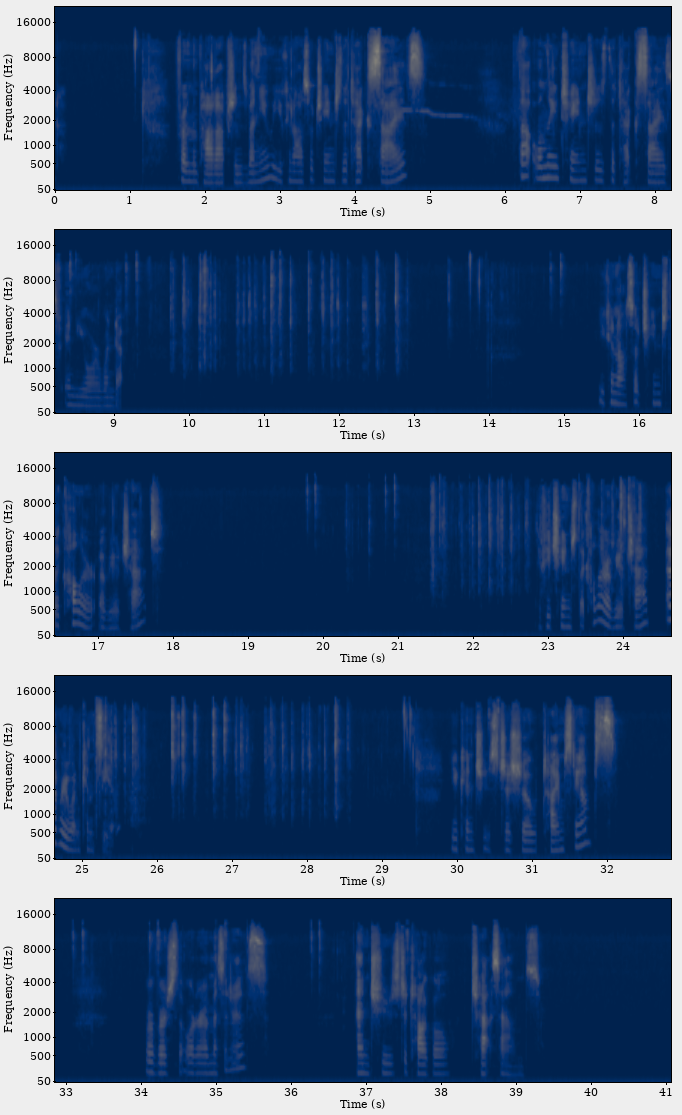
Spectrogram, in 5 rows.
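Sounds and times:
steady low hum: 0.0s - 41.0s
computer keyboard typing: 9.1s - 13.0s, 19.8s - 28.7s.

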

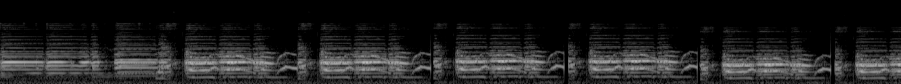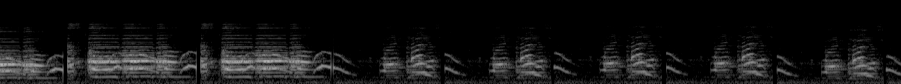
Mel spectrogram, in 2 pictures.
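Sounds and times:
characters singing over music: 1.3s - 12.4s.

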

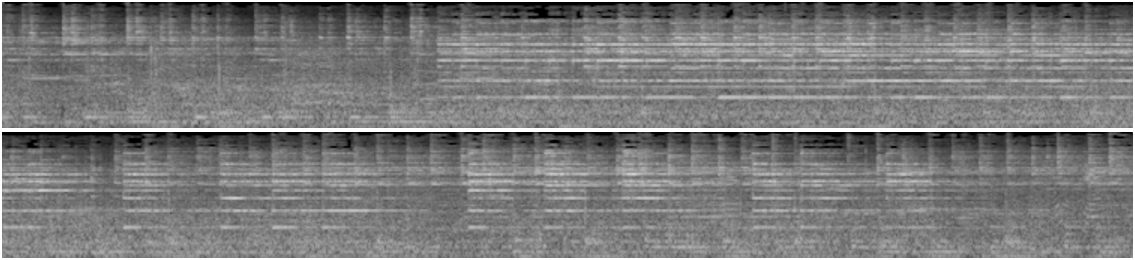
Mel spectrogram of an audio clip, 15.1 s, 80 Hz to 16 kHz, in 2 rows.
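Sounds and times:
street band music: 0.0s - 15.0s.

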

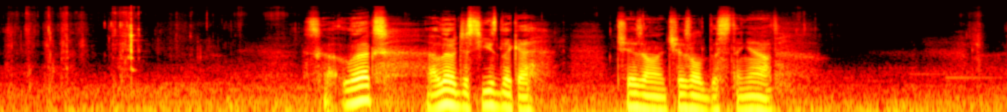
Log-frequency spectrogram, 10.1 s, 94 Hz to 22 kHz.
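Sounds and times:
clicks and crunches of handling: 0.0s - 2.1s
low steady rumble: 0.0s - 10.0s.

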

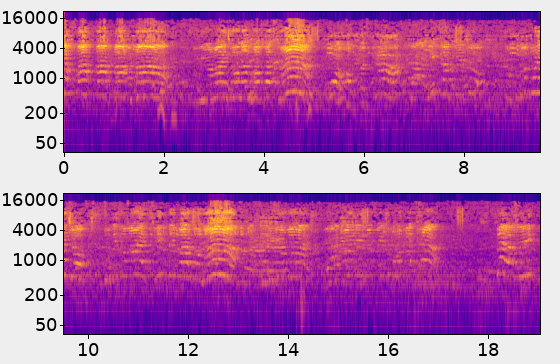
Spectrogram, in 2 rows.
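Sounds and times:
audience chatter: 0.0s - 19.0s.

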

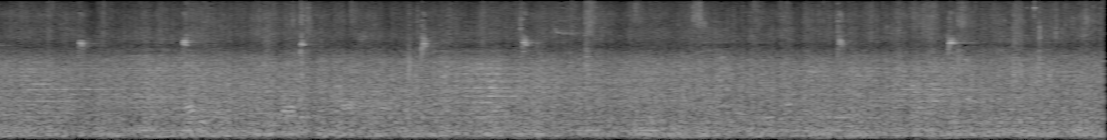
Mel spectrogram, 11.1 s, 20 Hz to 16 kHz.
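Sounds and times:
city traffic rumble: 0.0s - 11.0s
street ambience: 0.0s - 11.0s.

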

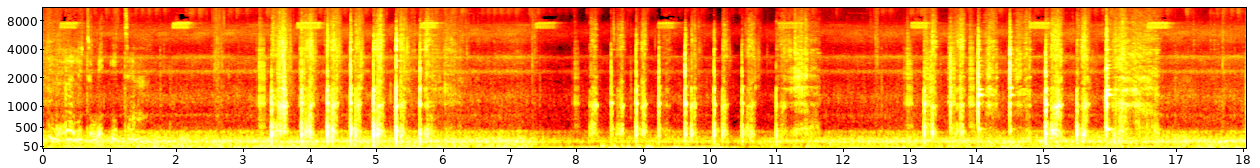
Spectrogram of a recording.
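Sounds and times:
wooden stick scraping metal pot: 3.2s - 6.3s, 8.0s - 11.7s, 12.9s - 16.9s.

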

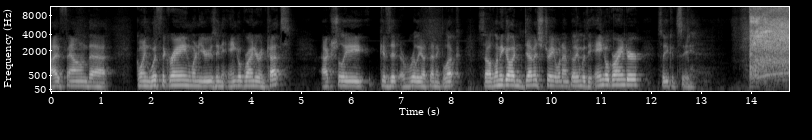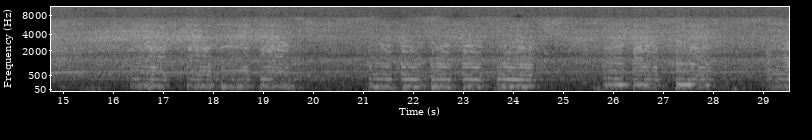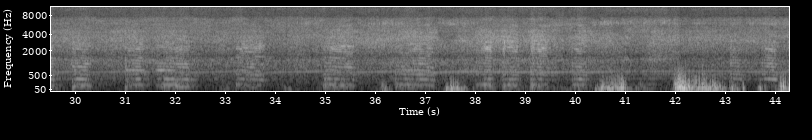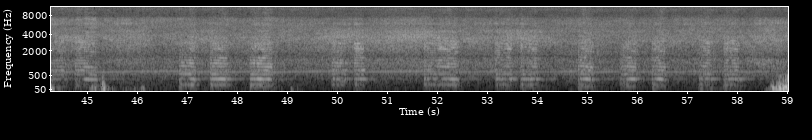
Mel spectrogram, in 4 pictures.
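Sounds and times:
angle grinder whining: 13.8s - 59.0s
grinder disc rasping on wood: 13.9s - 59.0s.

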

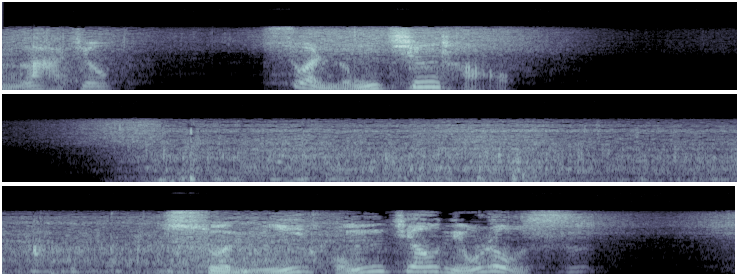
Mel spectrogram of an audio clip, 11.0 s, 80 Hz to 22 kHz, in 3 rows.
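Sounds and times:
food sizzling in hot oil: 3.7s - 4.4s, 10.4s - 11.0s.

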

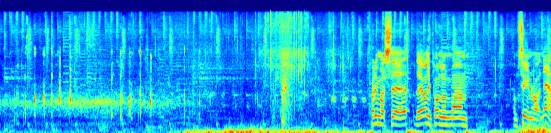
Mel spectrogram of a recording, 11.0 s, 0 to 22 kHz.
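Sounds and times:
wind rumbling on microphone: 0.0s - 9.0s, 9.8s - 11.0s
background music: 0.0s - 11.0s.

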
